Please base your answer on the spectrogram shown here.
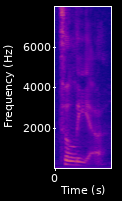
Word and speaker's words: Talia: get into that um everybody keeps pronouncing italia i'm assuming that's because she's british because i know in america it would be pronounced taliyah um and that's another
